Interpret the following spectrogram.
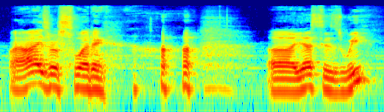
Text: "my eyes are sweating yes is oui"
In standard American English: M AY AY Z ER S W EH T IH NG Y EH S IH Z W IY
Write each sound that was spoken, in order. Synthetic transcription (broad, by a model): M AY AY Z ER S W EH T IH NG Y EH S IH Z W IY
